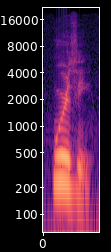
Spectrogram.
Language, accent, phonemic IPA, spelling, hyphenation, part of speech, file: English, US, /ˈwɝ.ði/, worthy, wor‧thy, adjective / noun / verb, En-us-worthy.ogg
- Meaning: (adjective) 1. Having worth, merit, or value 2. Admirable or honourable 3. Deserving, or having sufficient worth 4. Suited; suitable; befitting; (noun) A distinguished or eminent person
